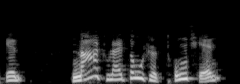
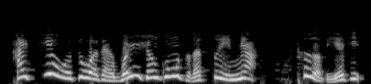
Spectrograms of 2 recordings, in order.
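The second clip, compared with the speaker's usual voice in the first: usual speaking voice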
